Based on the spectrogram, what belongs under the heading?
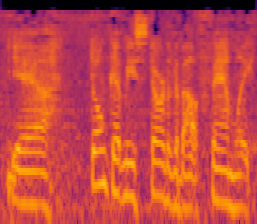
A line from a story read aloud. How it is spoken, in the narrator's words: Han said with a knowing sigh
